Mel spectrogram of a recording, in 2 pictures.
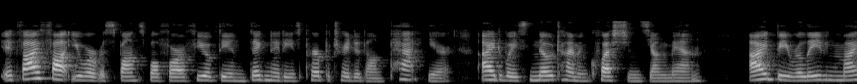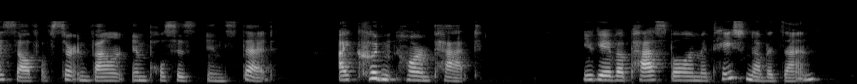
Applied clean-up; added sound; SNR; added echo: none; none; none; none.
